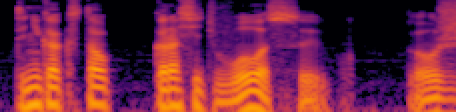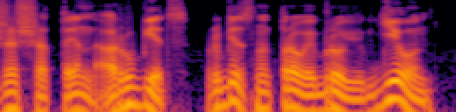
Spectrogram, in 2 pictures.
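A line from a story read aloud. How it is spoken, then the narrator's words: Voice dropping to whisper. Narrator (Russian): Его голос вдруг сел до шепота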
